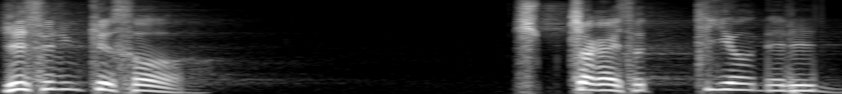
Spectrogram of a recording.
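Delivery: loud, high preaching voice; fervent preaching. Acted. Pastor urging the congregation, fervent loud preaching. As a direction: preach it with full force.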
